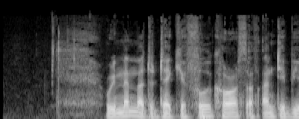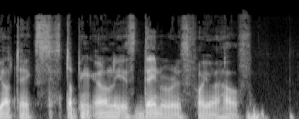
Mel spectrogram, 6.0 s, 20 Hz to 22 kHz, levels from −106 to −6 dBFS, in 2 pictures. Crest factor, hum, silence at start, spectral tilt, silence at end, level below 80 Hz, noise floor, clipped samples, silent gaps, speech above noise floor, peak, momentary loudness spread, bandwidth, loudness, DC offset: 20 dB; none; 0.55 s; -6 dB/octave; 0.05 s; -42 dBFS; -62 dBFS; under 0.1%; none; 35 dB; -8 dBFS; 14 LU; 14 kHz; -28 LUFS; under 0.1%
